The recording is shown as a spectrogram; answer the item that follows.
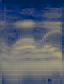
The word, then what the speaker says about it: Wale: Yeah, well, another side note, Wale, is that how you say it? Wale the rapper? – Wale. – I didn't mean to say the Pixar character.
